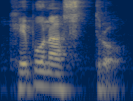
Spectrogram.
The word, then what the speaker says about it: ক্ষেপণাস্ত্র: ক্ষেপণাস্ত্র মারণাস্ত্র অস্ত্রপচার অস্ত্র নিক্ষেপ অস্ত্রশস্ত্র অস্ত্রত্যাগ অস্ত্রাগার অস্ত্রাহত অস্ত্রাঘাত অস্ত্রবৃষ্টি এমন করে আমাদেরকে উচ্চারণ করতে হবে যুক্ত বর্ণে অবশ্যই চাপ দিয়ে উচ্চারণ করতে হবে তাহলে শব্দটিরউচ উচ্চারণ স্পষ্ট হবে এবং শুনতে কানে ভালো লাগবে।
